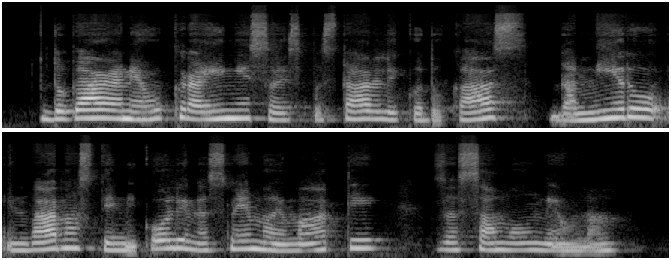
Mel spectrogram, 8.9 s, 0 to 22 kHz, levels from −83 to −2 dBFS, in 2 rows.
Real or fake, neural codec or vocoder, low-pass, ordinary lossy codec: fake; codec, 44.1 kHz, 2.6 kbps, DAC; 19.8 kHz; Opus, 24 kbps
